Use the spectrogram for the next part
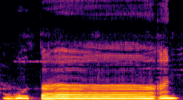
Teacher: غین کو ہم نے موٹا رکھنا ہے، غین پہ پیش ہے، لفظ کو غین کو موٹا کریں گے، تا کو ہم نرمی سے ادا کریں گے، اوپر اور نیچے کے دونوں دانتوں میں زبان کی نوک کو رکھ کے نرمی سے بغیر سیٹی کے ادا کرنا ہے۔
